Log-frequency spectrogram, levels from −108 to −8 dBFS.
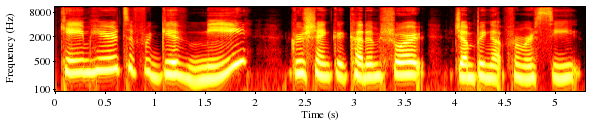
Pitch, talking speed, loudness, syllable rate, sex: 240 Hz, 160 wpm, -18 LUFS, 4.6 syllables/s, female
